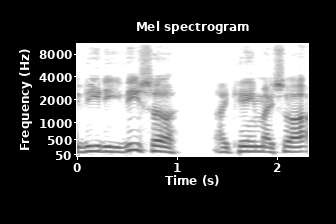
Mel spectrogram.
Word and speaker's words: Vidi: The Britons, however, who of course still use the old pronunciation, understanding him to have called them weenie, weedy, and weaky, lost heart and gave up the struggle.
